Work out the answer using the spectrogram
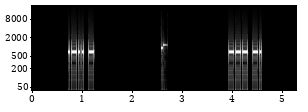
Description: Morse code, heard as a keyed tone, about 36 wpm, 700 Hz. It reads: LT ON
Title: Top Two Letter Combinations in Words 35wpm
